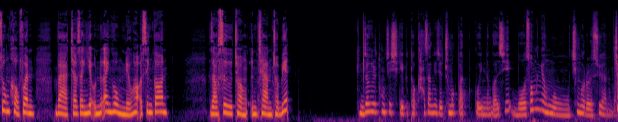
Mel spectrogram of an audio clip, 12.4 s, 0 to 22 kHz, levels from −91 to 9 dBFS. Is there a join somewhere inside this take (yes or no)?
no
